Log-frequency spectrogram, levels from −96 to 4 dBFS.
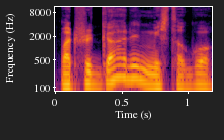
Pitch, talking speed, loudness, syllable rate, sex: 125 Hz, 205 wpm, -20 LUFS, 5.5 syllables/s, male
